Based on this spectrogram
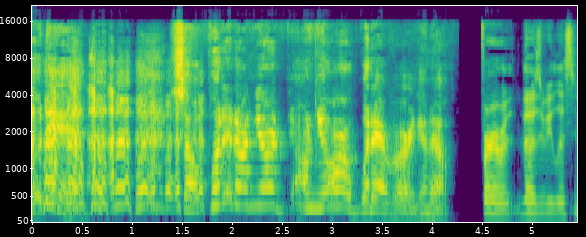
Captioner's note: laughter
